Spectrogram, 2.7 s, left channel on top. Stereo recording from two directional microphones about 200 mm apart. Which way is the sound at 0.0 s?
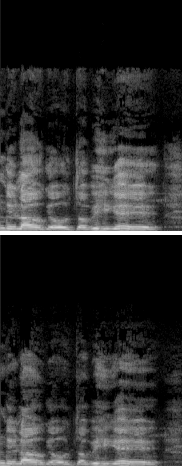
25° left (ahead or behind).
